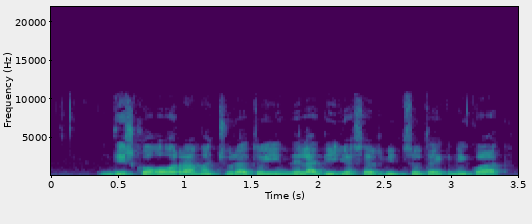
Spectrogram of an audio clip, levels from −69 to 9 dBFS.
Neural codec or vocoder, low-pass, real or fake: none; 10.8 kHz; real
